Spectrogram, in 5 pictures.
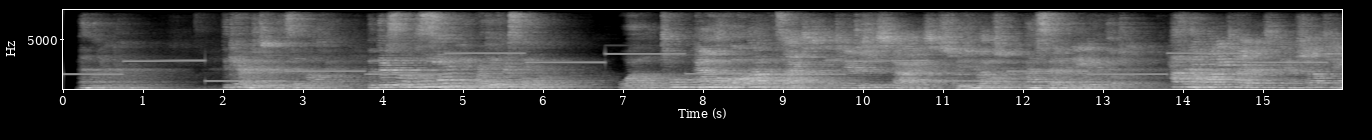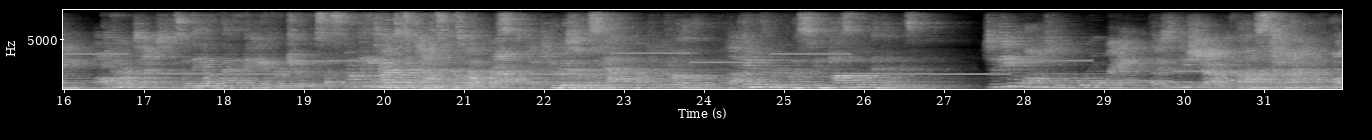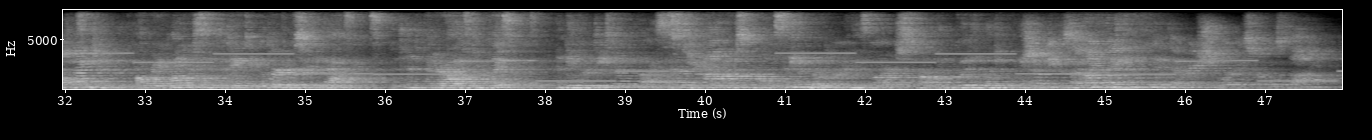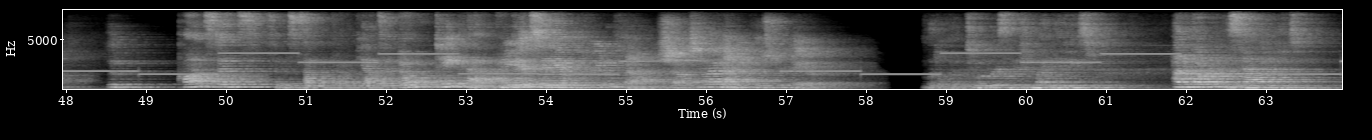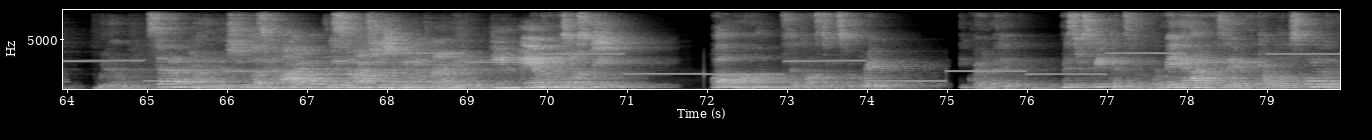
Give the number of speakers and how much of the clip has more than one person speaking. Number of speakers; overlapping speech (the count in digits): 3, about 34%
